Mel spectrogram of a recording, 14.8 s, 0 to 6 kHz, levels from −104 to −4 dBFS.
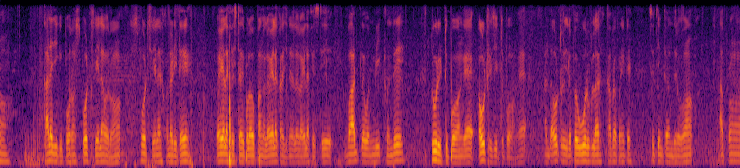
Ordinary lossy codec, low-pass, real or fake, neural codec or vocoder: none; 5.4 kHz; real; none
